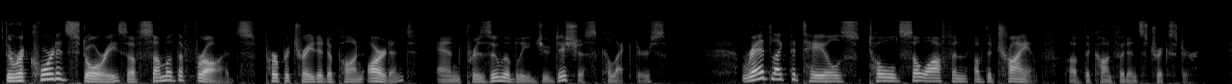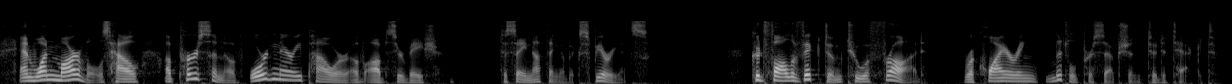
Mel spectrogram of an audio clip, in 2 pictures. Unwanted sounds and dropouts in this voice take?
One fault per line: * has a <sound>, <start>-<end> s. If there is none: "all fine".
all fine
